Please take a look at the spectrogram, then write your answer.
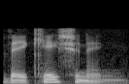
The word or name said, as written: vacationing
